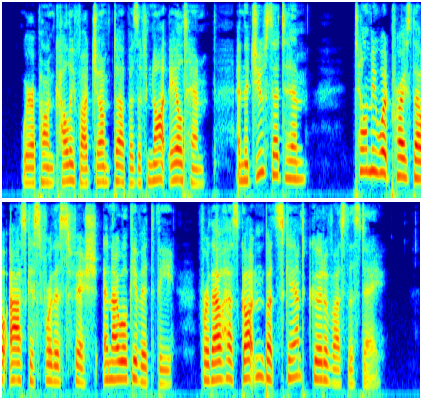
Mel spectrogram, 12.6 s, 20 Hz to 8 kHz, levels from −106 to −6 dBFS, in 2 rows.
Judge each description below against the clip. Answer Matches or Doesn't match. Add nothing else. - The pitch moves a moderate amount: Matches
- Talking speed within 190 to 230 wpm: Matches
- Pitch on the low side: Doesn't match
